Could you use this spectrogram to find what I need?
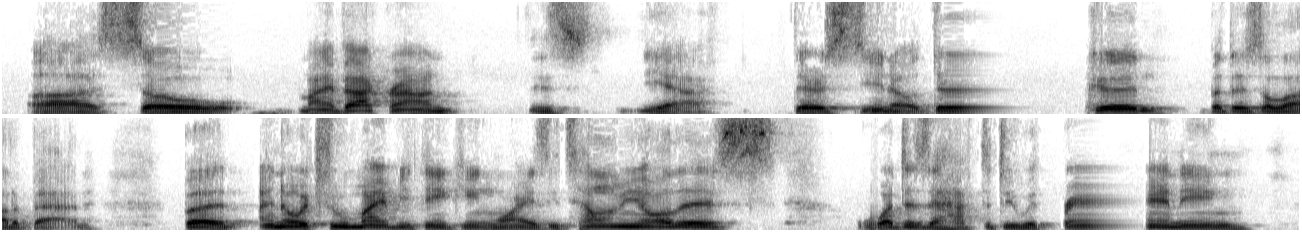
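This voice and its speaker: A man with an American accent and a normal speaking voice talks at a moderate pace and medium pitch. His intonation is fairly even, over a quiet background. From Houston, Texas. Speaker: digital marketer and brand consultant. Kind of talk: presentation.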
